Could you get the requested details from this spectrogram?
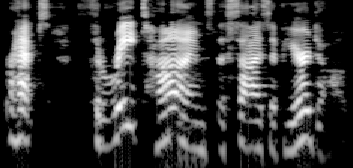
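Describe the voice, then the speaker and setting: A bright-voiced elderly Southern librarian, as a woman reading aloud puts her on, spinning a tale from her past. She speaks in a gentle, drawn-out storytelling way, as in a children's book read aloud. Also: mid-range voice, rough recording.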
